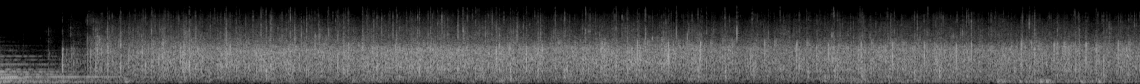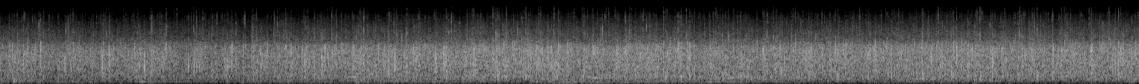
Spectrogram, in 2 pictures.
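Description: Audience applauding in a large church: steady, sustained clapping that takes over as the last chord of the choir and brass band dies away about a second in.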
